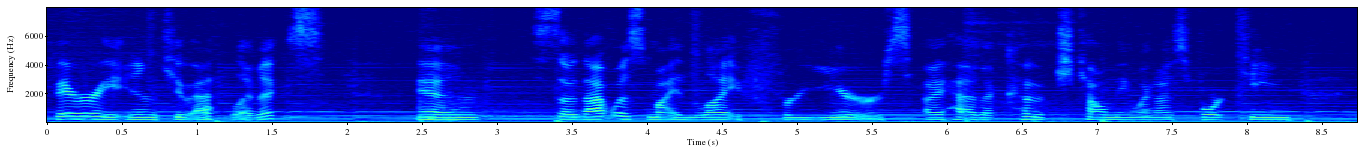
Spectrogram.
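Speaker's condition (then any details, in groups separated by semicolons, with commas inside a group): Cleft palate, severe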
